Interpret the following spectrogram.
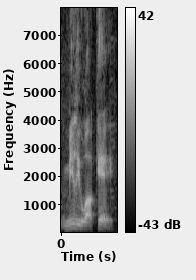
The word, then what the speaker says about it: Milwaukee: actually it's pronounced miliwaki which is Algonquin for the good land does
